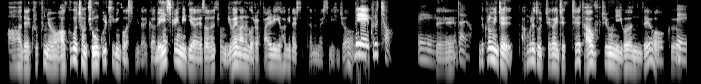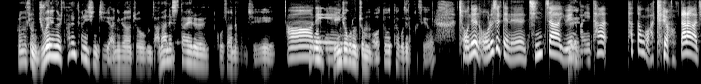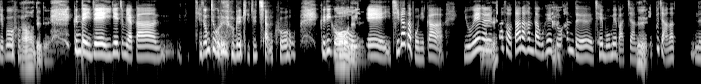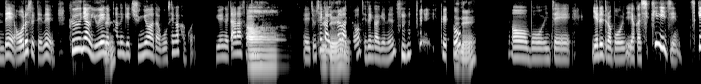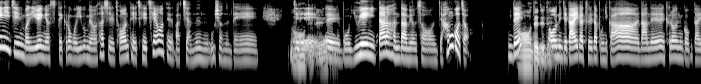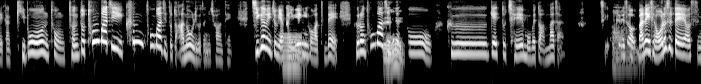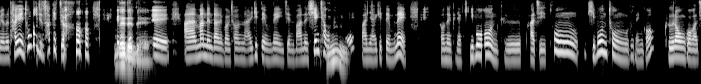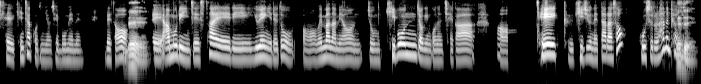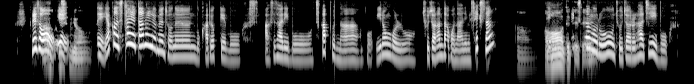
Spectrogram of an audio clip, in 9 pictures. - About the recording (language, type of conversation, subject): Korean, podcast, 스타일 영감은 보통 어디서 얻나요?
- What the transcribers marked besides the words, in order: in English: "메인 스트림 미디어에서는"; other background noise; laughing while speaking: "같아요"; laugh; laughing while speaking: "재정적으로도 그렇게 좋지 않고"; throat clearing; laugh; laugh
